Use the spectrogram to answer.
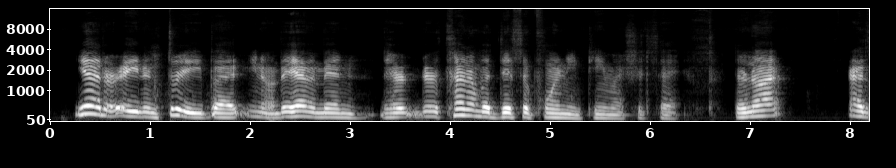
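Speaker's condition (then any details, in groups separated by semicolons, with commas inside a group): Cerebral palsy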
